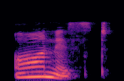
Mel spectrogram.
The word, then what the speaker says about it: honest: silent letter is d honest the silent letter is h understood children so this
